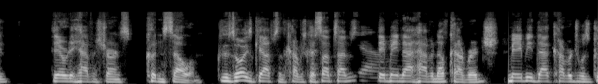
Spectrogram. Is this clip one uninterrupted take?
no; 3 cuts; at 1.3 s, 2.1 s, 5.1 s

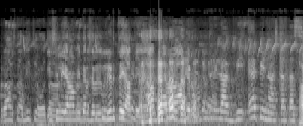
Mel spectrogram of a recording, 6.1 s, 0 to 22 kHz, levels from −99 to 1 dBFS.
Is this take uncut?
no; 1 cut; at 4.1 s

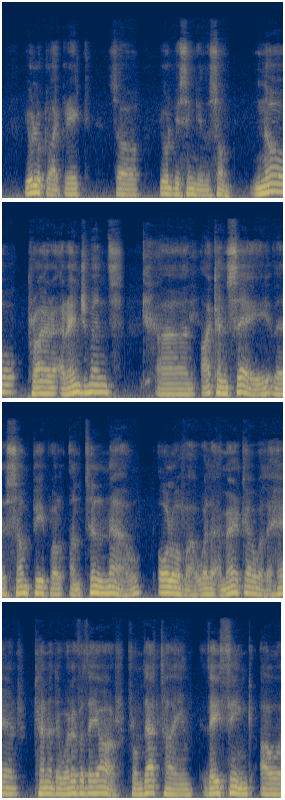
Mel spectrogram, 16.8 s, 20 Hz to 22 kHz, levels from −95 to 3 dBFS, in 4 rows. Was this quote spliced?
no; 0 cuts

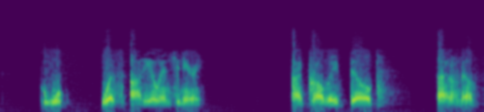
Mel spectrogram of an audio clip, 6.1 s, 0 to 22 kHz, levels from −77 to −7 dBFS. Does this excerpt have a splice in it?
yes; 1 cut; at 2.6 s

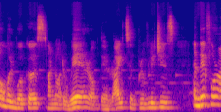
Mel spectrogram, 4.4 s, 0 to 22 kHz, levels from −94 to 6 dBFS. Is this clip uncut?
no; 1 cut; at 0.9 s

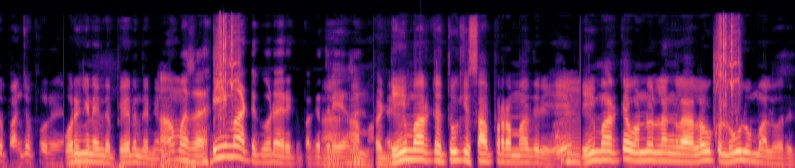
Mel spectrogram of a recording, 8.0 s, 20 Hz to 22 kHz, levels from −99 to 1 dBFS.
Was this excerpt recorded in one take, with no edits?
no; 3 cuts; at 2.1 s, 3.7 s, 5.8 s

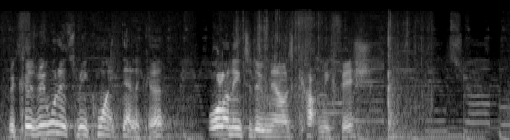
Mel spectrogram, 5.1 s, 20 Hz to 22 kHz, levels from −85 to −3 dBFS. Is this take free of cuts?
no; 1 cut; at 3.3 s

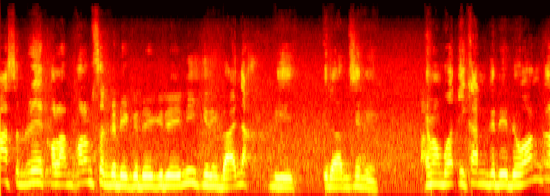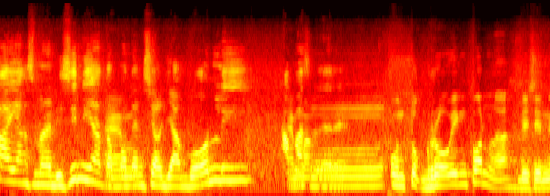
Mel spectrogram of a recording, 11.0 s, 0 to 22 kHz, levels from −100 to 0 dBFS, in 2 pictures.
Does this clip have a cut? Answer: no; 0 cuts

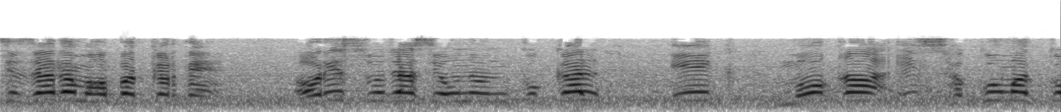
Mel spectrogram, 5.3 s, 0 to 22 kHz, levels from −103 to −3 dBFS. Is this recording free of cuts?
yes; 0 cuts

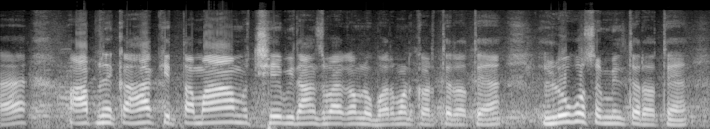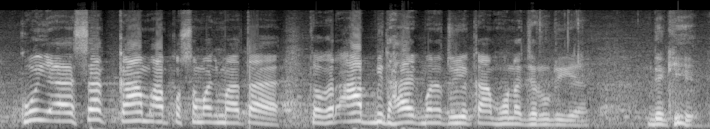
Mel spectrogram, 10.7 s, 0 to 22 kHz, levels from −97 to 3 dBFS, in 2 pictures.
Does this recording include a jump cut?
no; 0 cuts

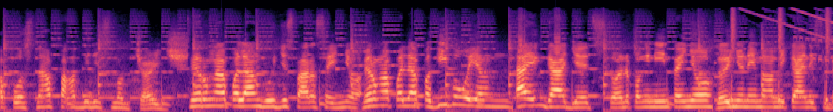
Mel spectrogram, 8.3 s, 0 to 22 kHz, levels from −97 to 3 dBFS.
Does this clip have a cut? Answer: yes; 2 cuts; at 1.8 s, 6.1 s

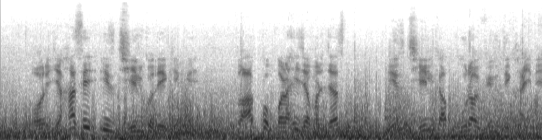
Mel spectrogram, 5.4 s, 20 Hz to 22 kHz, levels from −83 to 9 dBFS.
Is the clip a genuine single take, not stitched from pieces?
yes; 0 cuts

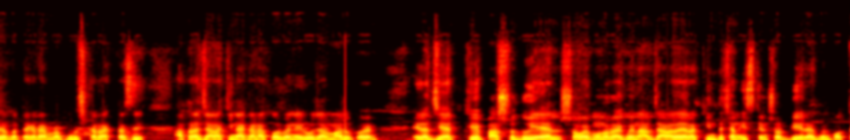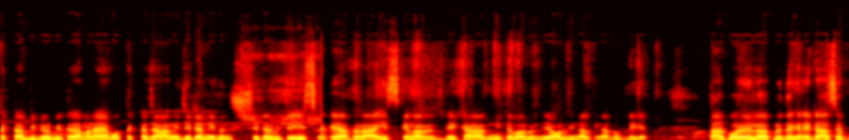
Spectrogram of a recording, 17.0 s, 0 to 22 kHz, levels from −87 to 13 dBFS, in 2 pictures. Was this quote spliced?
yes; 2 cuts; at 3.5 s, 11.8 s

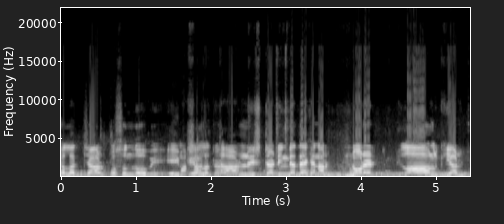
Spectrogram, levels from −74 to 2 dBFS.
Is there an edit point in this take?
yes; 1 cut; at 1.8 s

